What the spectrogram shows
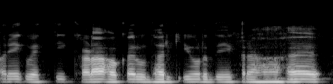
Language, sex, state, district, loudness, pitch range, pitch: Hindi, male, Jharkhand, Ranchi, -18 LUFS, 115-120 Hz, 115 Hz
